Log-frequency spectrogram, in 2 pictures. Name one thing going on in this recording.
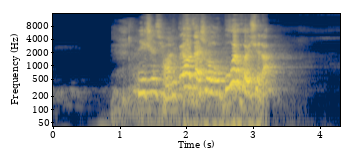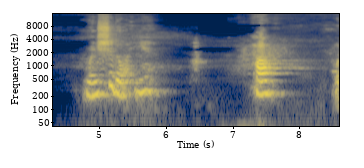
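A young woman talks on a phone, close by.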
